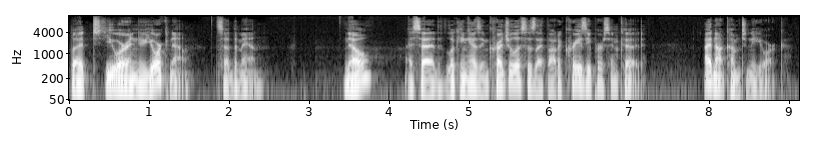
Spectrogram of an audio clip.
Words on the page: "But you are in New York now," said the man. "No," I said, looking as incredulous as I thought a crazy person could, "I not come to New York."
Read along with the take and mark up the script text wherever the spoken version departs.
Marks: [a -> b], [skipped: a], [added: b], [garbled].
"But you are in New York now," said the man. "No," I said, looking as incredulous as I thought a crazy person could, "I not come to New York."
